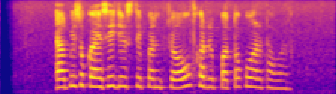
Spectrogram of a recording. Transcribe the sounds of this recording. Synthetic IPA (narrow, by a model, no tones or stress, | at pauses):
ʔɛlpisukaisid͡ʒɨŋst̪ipɛnt͡ʃɔwkɨrdipɔt̪ɔkəwart̪awan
